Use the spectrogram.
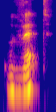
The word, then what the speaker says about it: vet: is a silent letter bet is pronounced as in box vet is pronounced as in volley okay and then we're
